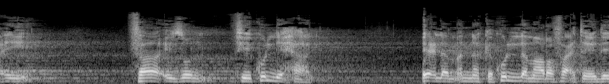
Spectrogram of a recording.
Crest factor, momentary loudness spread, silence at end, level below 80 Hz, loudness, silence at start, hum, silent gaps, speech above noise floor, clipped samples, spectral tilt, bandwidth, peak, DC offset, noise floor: 16 dB; 18 LU; 0 s; -52 dBFS; -15 LUFS; 0 s; none; none; 25 dB; under 0.1%; -4 dB/octave; 12.5 kHz; 0 dBFS; under 0.1%; -40 dBFS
